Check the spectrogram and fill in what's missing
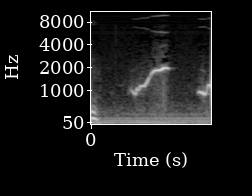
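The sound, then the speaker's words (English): A small bird's song: a clear, high whistled note slides smoothly upward and holds, then a second rising phrase begins after a short pause, over a low steady hum. “Go on, little bird. I want to hear the rest of that song.”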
